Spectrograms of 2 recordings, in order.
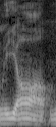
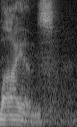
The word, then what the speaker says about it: Lyon: I mean, you know, but he insisted on calling Marseille, Marseilles. And Lyon, Lyons. Because that's the way it's pronounced in Britain.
